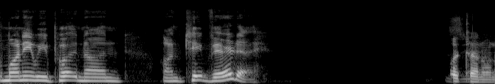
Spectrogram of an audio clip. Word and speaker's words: Cape Verde: But the one of the other newest countries is it Cape Verde? Is that how it's pronounced?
